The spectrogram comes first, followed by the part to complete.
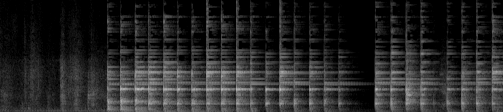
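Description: Rapid hammer blows on steel, about six a second, each leaving a bright metallic ring from the freshly welded pipe and flange plate. The hammering starts about a second in, stops briefly near the end and then resumes.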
